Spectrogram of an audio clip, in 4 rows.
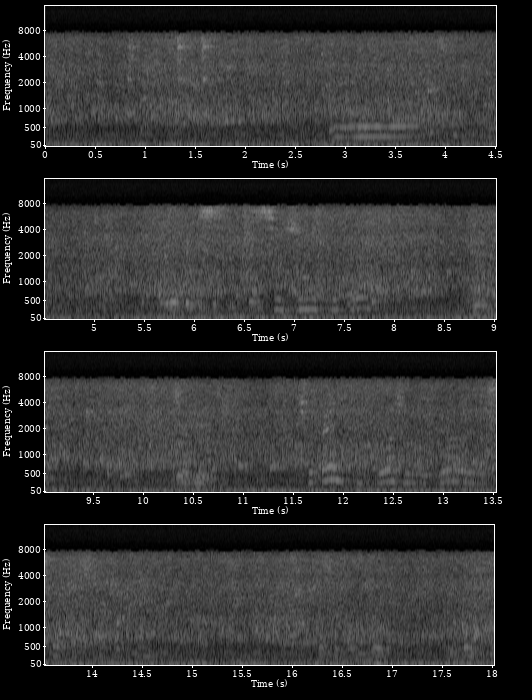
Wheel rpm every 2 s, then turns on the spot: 0, 0, 0, 0, 0, 0, 0, 0, 0.
none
